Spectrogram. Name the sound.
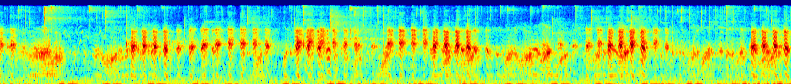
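frogs croaking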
